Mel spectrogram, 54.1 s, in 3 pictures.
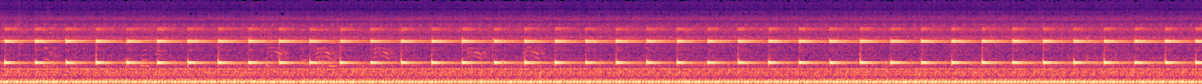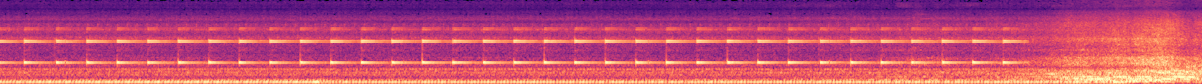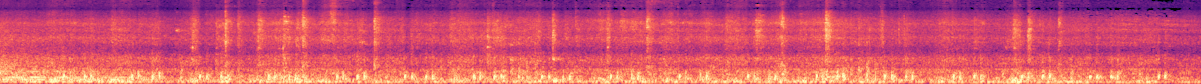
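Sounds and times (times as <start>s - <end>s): pulsing warning tone: 0.0s - 39.0s
diesel locomotive rumble: 0.0s - 54.0s
wheels clickety-clack on rails: 0.0s - 54.0s.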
